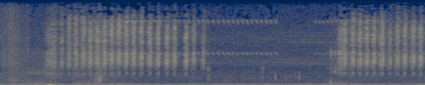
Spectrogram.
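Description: A house wren scolds near its nest with harsh, rapid, rattling chatter, delivered in two long bursts separated by a fainter, quieter stretch.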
